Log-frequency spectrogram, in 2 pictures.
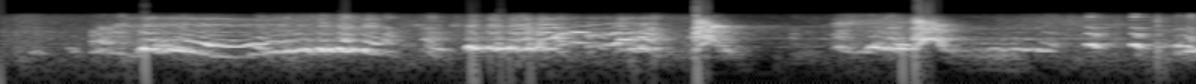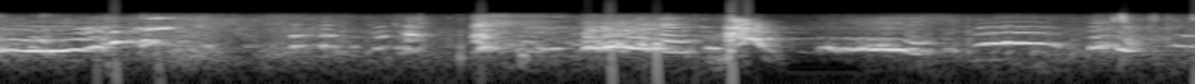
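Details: Four-month-old Labrador Retriever puppy playing with an eight-year-old cat: quick bursts of short yips and whiny, wavering cries, some rough growly notes, almost continuous across twelve seconds with brief pauses.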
